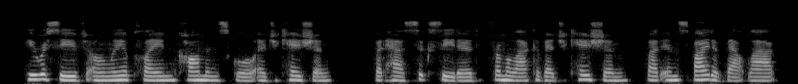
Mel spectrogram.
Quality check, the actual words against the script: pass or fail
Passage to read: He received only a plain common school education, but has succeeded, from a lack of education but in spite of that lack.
pass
